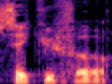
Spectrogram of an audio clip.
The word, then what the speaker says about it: Sécufort: Ça s'écrit S-U-C-U. 4, hein, puis ça se prononce Sécufort.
